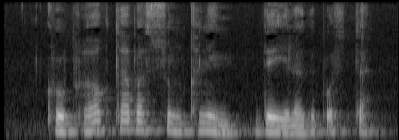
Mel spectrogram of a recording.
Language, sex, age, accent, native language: Uzbek, male, 18-24, Toshkent viloyati, Uzbek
